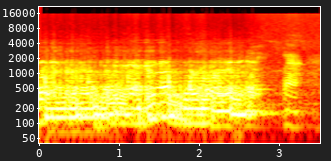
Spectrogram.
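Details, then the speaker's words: Profotex amplifier, about 8–10 inch, fed from a radio: harsh, crackly, distorted audio instead of clean sound; oscilloscope shows non-clean sine, owner unsure whether transistor (TIP) or electrolytic capacitor is at fault. "suaranya seperti itu Men Pokoknya intini dia ndak bisa bersih corot kalau dilihat di osiloskop itu ndak bisa gelombang sinus seperti itu pasti ada yang ke atas kemudian ada distorsiah"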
